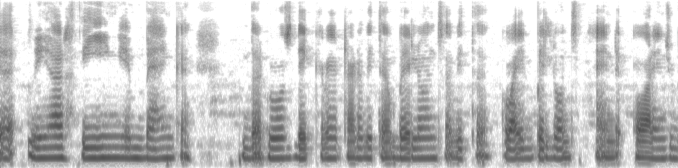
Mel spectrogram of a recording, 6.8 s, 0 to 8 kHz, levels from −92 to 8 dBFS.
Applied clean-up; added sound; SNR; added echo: none; none; none; none.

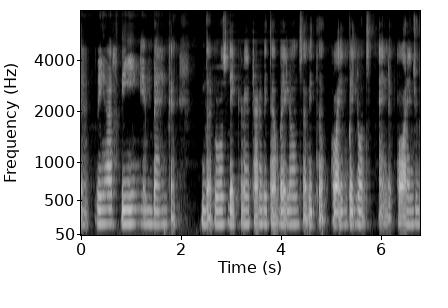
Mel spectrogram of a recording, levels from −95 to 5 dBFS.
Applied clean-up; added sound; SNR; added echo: neural mask model DeepFilterNet 3.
